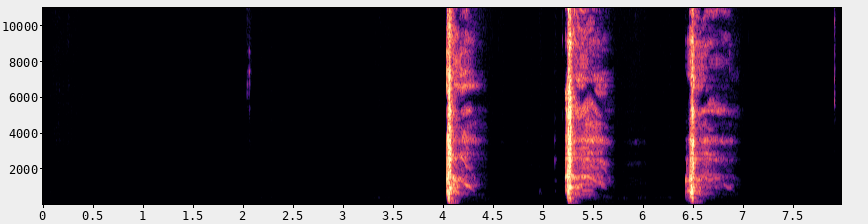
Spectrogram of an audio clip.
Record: three_cough_length: 8.0 s
three_cough_amplitude: 32767
three_cough_signal_mean_std_ratio: 0.15
survey_phase: beta (2021-08-13 to 2022-03-07)
age: 65+
gender: Male
wearing_mask: 'No'
symptom_none: true
smoker_status: Ex-smoker
respiratory_condition_asthma: false
respiratory_condition_other: false
recruitment_source: REACT
submission_delay: 1 day
covid_test_result: Negative
covid_test_method: RT-qPCR
influenza_a_test_result: Negative
influenza_b_test_result: Negative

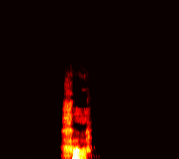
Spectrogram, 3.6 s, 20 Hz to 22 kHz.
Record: exhalation_length: 3.6 s
exhalation_amplitude: 10656
exhalation_signal_mean_std_ratio: 0.28
survey_phase: beta (2021-08-13 to 2022-03-07)
age: 65+
gender: Female
wearing_mask: 'No'
symptom_cough_any: true
symptom_headache: true
smoker_status: Never smoked
respiratory_condition_asthma: false
respiratory_condition_other: false
recruitment_source: REACT
submission_delay: 2 days
covid_test_result: Negative
covid_test_method: RT-qPCR
influenza_a_test_result: Negative
influenza_b_test_result: Negative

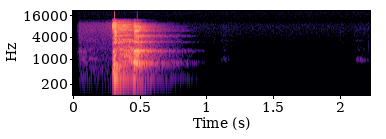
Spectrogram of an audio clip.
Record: cough_length: 2.2 s
cough_amplitude: 27850
cough_signal_mean_std_ratio: 0.24
survey_phase: beta (2021-08-13 to 2022-03-07)
age: 65+
gender: Female
wearing_mask: 'No'
symptom_runny_or_blocked_nose: true
smoker_status: Never smoked
respiratory_condition_asthma: false
respiratory_condition_other: false
recruitment_source: Test and Trace
submission_delay: 1 day
covid_test_result: Negative
covid_test_method: LFT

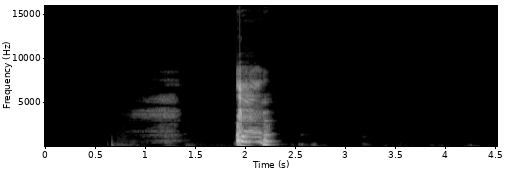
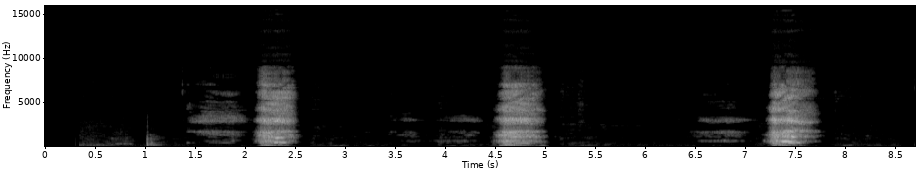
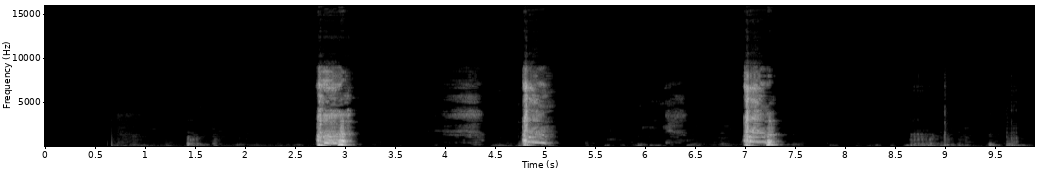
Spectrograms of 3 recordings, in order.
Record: cough_length: 4.5 s
cough_amplitude: 32767
cough_signal_mean_std_ratio: 0.19
exhalation_length: 8.7 s
exhalation_amplitude: 13939
exhalation_signal_mean_std_ratio: 0.29
three_cough_length: 9.9 s
three_cough_amplitude: 32767
three_cough_signal_mean_std_ratio: 0.22
survey_phase: beta (2021-08-13 to 2022-03-07)
age: 65+
gender: Male
wearing_mask: 'No'
symptom_none: true
smoker_status: Ex-smoker
respiratory_condition_asthma: false
respiratory_condition_other: false
recruitment_source: REACT
submission_delay: 2 days
covid_test_result: Negative
covid_test_method: RT-qPCR
influenza_a_test_result: Negative
influenza_b_test_result: Negative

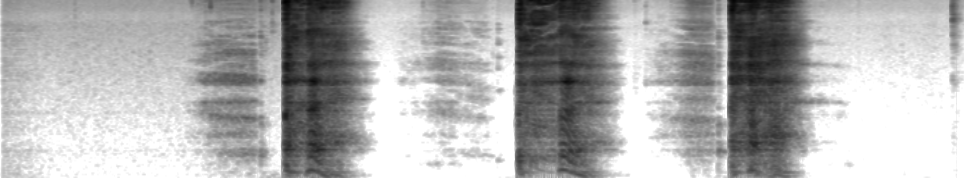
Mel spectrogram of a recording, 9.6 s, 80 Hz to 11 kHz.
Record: three_cough_length: 9.6 s
three_cough_amplitude: 32768
three_cough_signal_mean_std_ratio: 0.34
survey_phase: beta (2021-08-13 to 2022-03-07)
age: 65+
gender: Male
wearing_mask: 'No'
symptom_none: true
smoker_status: Never smoked
respiratory_condition_asthma: true
respiratory_condition_other: false
recruitment_source: REACT
submission_delay: 2 days
covid_test_result: Negative
covid_test_method: RT-qPCR
influenza_a_test_result: Negative
influenza_b_test_result: Negative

